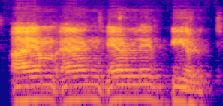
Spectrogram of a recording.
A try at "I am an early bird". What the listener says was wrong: No, not beard, it's bird.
